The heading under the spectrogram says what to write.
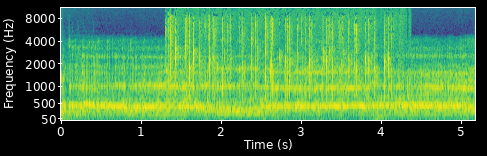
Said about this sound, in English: when you were first creating the signature belching sounds, why does number four have an angel heavenly chorus and number five doesn't?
